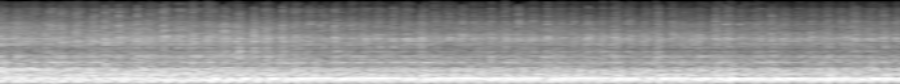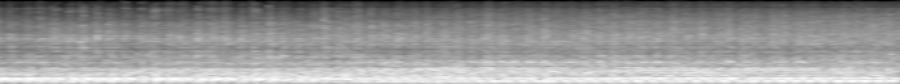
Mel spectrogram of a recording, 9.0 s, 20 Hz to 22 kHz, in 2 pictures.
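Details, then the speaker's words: Mitsubishi Evo 8 restoration on base map, no boost controller (wastegate wide open): lumpy, slightly uneven idle with steady low drone, no knocking or rattles; running dead rich, needs tuning. "she needs some adjustment it's dead Rich crazy there's no boost controller on it right now so the W just wide open"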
